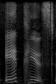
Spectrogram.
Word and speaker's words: atheist: Alright, एथियस्ट, that is हाउ we pronounce it.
